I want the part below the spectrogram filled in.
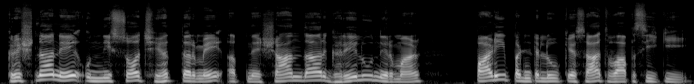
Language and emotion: Hindi, neutral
